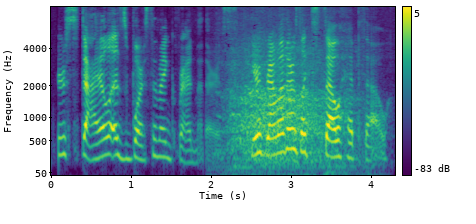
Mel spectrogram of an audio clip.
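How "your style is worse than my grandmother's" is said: ordinary talk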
